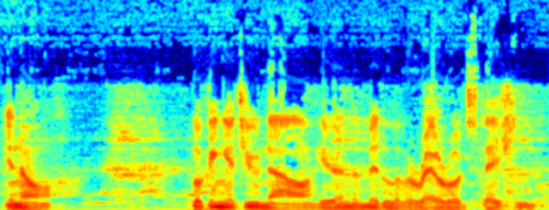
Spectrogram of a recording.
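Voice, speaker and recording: A man's voice: very deep voice, fairly even intonation, quick pace. A man playing an earnest, affectionate young soldier in 1940s radio drama style. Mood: earnest, tender. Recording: dull vintage radio broadcast.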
